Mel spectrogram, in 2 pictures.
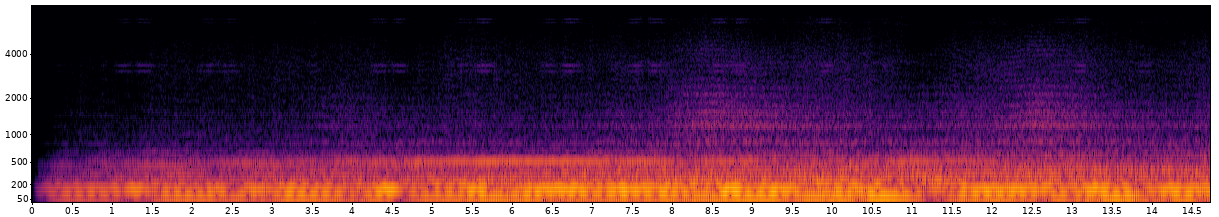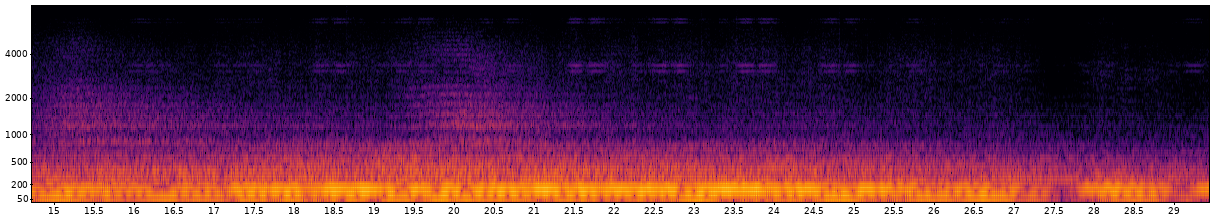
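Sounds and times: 
deep drone in D: 0.0 - 29.4.

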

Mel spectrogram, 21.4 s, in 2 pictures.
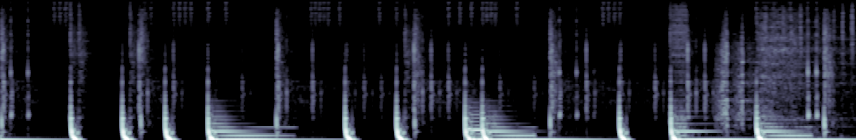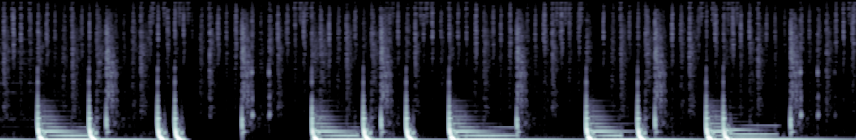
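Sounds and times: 
bass: 0.0 - 0.9, 2.6 - 4.3, 5.8 - 7.8, 8.4 - 12.9, 14.6 - 21.3
drums: 0.0 - 21.3.

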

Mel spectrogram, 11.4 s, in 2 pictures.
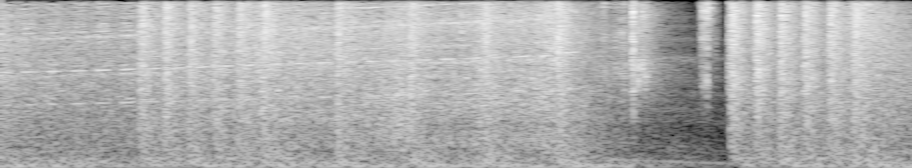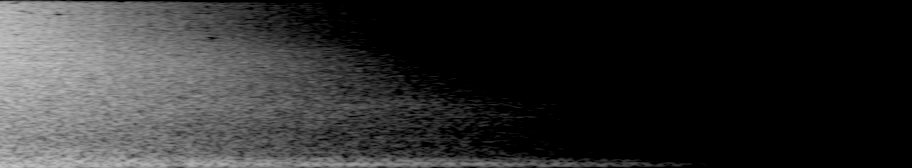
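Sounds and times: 
percussion: 0.0 - 5.9
sound effects: 0.0 - 8.5.

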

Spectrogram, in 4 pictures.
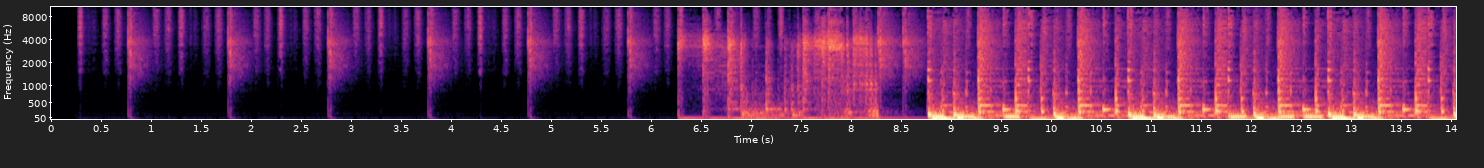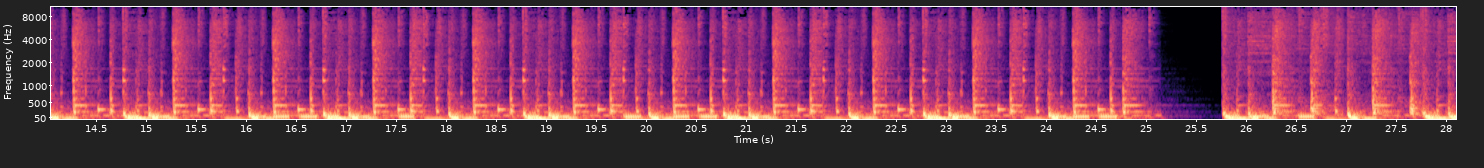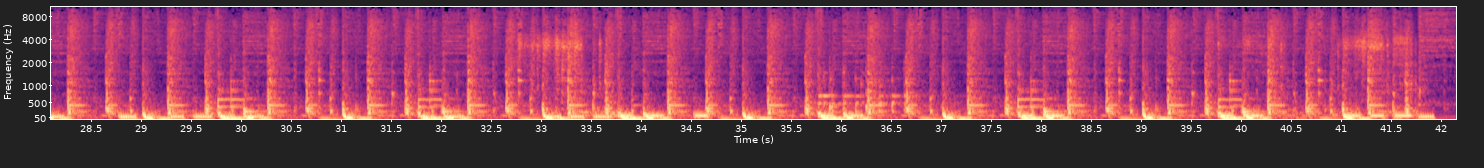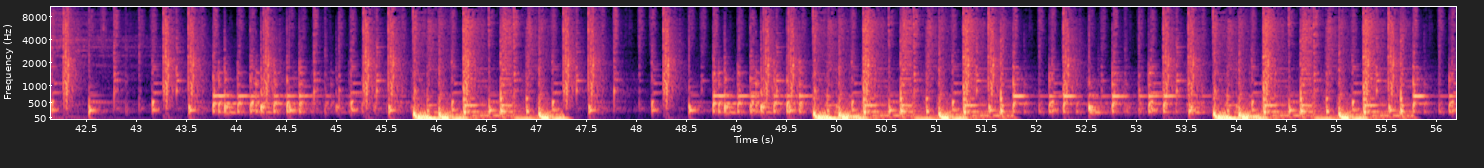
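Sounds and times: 
drums: 6.3 - 25.2, 25.8 - 56.2
bass: 8.8 - 10.2, 10.8 - 13.4, 14.8 - 21.4, 22.0 - 25.1, 25.8 - 27.2, 27.8 - 30.4, 31.8 - 35.0, 35.8 - 36.4, 37.8 - 38.4, 39.8 - 42.1, 45.8 - 46.2, 49.8 - 50.4, 53.8 - 54.4.

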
